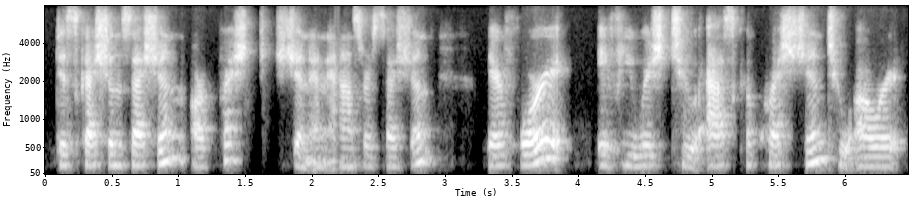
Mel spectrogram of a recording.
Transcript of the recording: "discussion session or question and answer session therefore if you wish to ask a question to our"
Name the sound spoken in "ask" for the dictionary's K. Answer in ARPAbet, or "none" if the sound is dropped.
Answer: K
